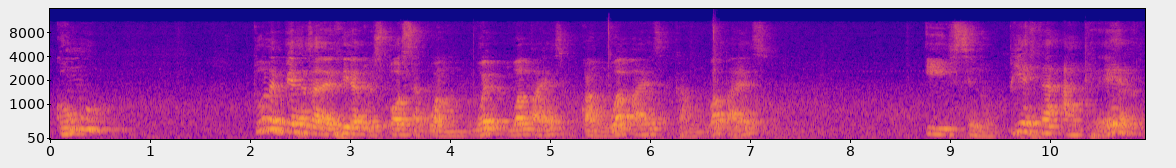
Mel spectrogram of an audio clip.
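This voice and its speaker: Man, preacher, high voice, humorous sermon, very echoey hall, faint noise. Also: far from the mic. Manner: humorous storytelling, lively preaching to a congregation. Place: large hall before a congregation.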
